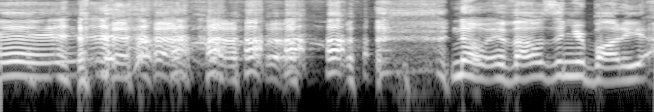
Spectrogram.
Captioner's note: everyone laughs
